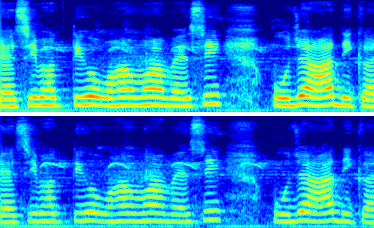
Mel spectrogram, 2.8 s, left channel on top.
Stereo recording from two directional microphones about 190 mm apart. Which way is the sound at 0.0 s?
35° left (ahead or behind).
